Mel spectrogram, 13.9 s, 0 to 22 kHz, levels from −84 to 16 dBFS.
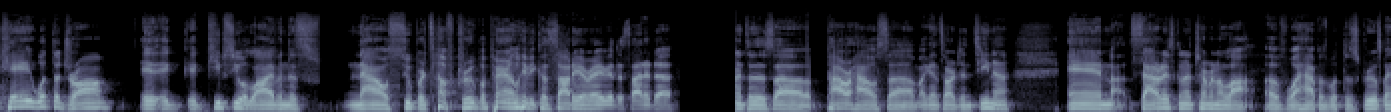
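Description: At 3.95 s, just after "alive in this now", a Bluetooth stutter lasts about 48 ms. Packets arrived late or not at all. The receiver replayed its last slice of audio, giving a brief buzz. About 46 ms of sound is lost, which fits two dropped packets. At 7.12 s comes a clipped start after a pause. About 0.4 s of silence follows "decided to". The output device drifted toward sleep and took time to lock on again. Roughly 0.23 s is swallowed, so the sound returns abruptly. At 8.05 s, between "into this uh" and "powerhouse um against", the same stutter recurs. It again drops about 46 ms.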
